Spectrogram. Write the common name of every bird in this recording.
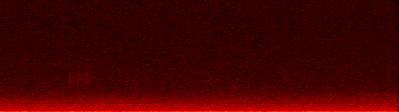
Wood Thrush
